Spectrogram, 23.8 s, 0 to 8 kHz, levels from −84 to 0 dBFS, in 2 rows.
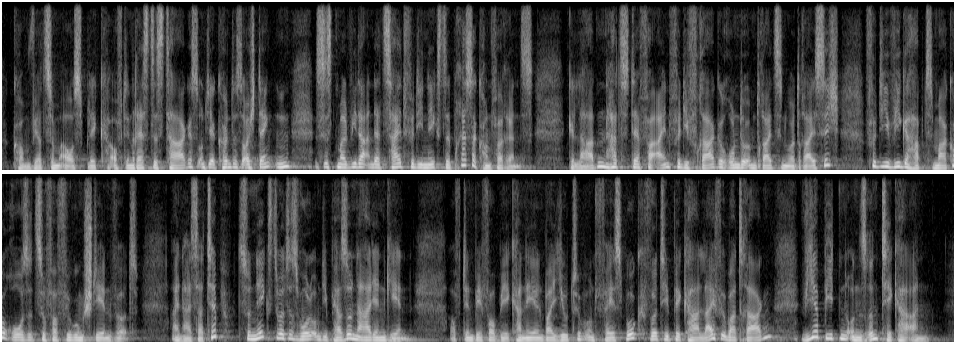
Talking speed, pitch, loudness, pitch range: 185 wpm, 130 Hz, -20 LUFS, 115-160 Hz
